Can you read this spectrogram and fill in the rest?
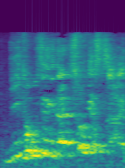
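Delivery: high-pitched mock exasperation; angry outburst. Father telling elder son he was tricked, acted anger. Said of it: "그래서 화가 나가지고".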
